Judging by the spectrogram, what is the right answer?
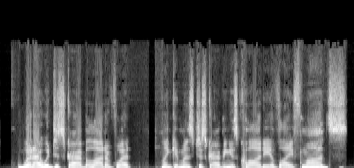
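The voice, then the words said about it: Hoarse, fading voice. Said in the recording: “I'm just getting over being sick. So I'm fighting through losing my voice.”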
